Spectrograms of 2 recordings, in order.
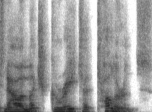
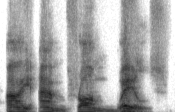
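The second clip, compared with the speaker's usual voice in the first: slow, word-by-word reading; deliberate and spaced, each word given weight; reading out a badge; much slower than usual. Shown as a demonstration. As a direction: spell it out slowly like a printed slogan. Reads out the wording on badge.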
